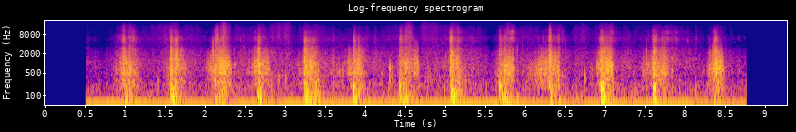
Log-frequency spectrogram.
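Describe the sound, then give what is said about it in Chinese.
A sound effect of steady footsteps, around a dozen crunchy, scuffing steps at an even walking pace, heard alone with no talking and a faint low rumble underneath. “走路的声音， 走在 就是 你脑海中的场景 不是走 什么？”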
